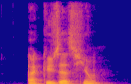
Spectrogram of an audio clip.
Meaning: plural of accusation
- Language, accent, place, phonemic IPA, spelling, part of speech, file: French, France, Lyon, /a.ky.za.sjɔ̃/, accusations, noun, LL-Q150 (fra)-accusations.wav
